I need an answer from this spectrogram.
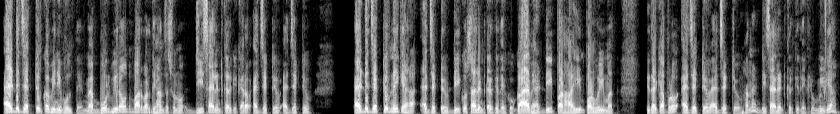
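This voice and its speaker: Male English teacher, rapid-fire delivery, mellow tone, quizzes students and answers himself. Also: medium pitch, animated, no echo, studio quality. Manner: addresses students as beta, asks and answers his own questions. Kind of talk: online grammar class.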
